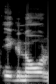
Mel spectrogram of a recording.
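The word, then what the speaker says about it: ignore: तो यहां पर देखिए जी का जो उच्चारण हो रहा है वह ग के रूप में हो रहा है और दूसरा शब्द है इग्नोरेंस यहां यहां पर भी ग का उच्चारण हो रहा है।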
